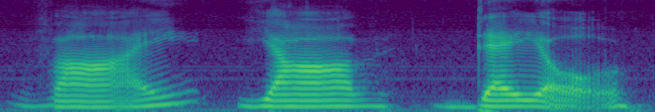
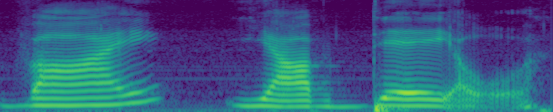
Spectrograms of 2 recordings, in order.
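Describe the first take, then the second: First: Vi yavdel said again even slower, ending on a rise; slow Hebrew demo. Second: Vi yavdel spelled out slowly, syllable by syllable; slow Hebrew demo. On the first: Teacher to Hebrew class, repeating the word very slowly. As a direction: stretch out Vi yavdel slowly once more. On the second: Teacher to Hebrew class, reading the word slowly. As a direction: sound out Vi yavdel slowly for learners. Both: Shown as a demonstration. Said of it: "look at the next line".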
